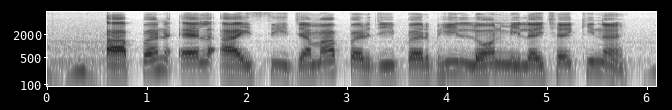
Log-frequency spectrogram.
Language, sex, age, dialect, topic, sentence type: Maithili, male, 18-24, Angika, banking, question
